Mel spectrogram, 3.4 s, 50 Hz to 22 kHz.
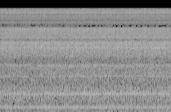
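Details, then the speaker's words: Model train engine, open-frame American Flyer armature and brushes with DC fields, front ball-bearing armature, three ball-bearing axles, running at about 12.2 V under 1 A: even, steady high-pitched hum with no knocks, ticks or roughness; normal motor hum. "You know, something quite lovely about that hum, isn't there? Just humming."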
